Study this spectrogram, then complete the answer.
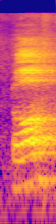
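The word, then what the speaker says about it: tau: Touch करता हुआ, और इसको प्रोनाउंस कैसे करना है? टॉ से. टॉर्क टॉ टॉ बोलते हैं इसको. अबे तो टाउ नहीं है.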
